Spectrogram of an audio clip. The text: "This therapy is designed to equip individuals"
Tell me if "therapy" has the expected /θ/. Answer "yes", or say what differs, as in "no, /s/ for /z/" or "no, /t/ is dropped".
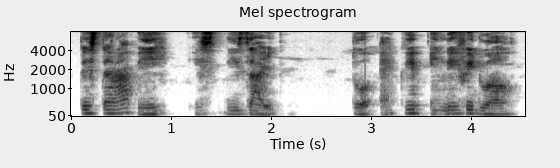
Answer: no, /t/ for /θ/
